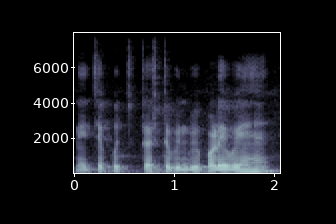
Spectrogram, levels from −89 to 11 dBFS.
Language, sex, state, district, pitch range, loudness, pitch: Hindi, male, Uttar Pradesh, Shamli, 115-125 Hz, -18 LUFS, 120 Hz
